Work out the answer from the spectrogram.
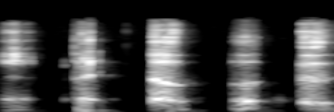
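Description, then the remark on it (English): A person voices five short burp-like sounds in quick succession, each a rough, throaty bark separated by brief pauses, imitating belching rather than actually burping. “I was just mimicking. I wasn't actually burping.”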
